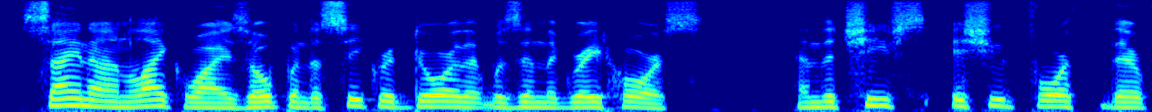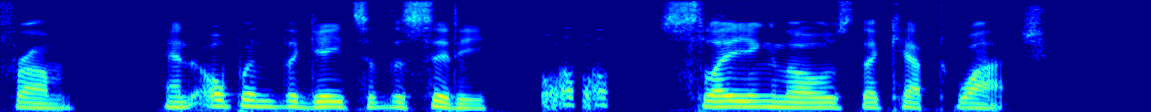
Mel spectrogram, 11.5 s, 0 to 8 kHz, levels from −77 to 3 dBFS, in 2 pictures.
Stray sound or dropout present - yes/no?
yes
